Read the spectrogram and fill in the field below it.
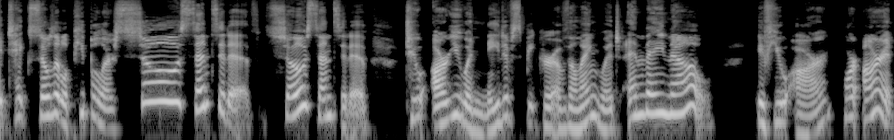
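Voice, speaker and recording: With an American accent, a woman speaks in an animated tone at a moderate pace and a high pitch. Her pitch swings very widely, and the sound is dry and close with no echo. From Long Island, New York. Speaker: linguist. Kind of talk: interview conversation.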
